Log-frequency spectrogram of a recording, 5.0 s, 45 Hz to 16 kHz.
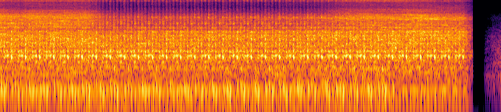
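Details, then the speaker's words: Mahindra Bolero pickup diesel, low pickup, misfiring, late starting, Delphi injector 28535488: rough idle with steady knock about three and a half times a second over harsh clatter; engine not quiet, faulty injector knocking. "गाड़ी heading कर रही है यह देख सकते हैं गाड़ी का इंजन साइलेंट नहीं है"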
